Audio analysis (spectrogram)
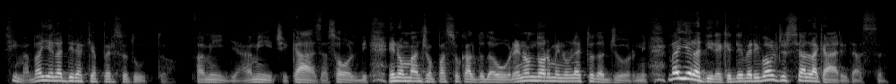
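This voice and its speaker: A man performing a scripted stage monologue, dramatic, moving between hushed and emphatic delivery. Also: medium pitch, very animated, quick pace, few pauses. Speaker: stage actor, narrator of a monologue. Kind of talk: theatrical scripted storytelling.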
